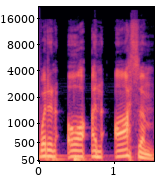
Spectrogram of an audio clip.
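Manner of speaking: "awesome" in a New York accent. Praising the opening title card of a movie: New York accent. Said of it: "I sound like I'm from New York".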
